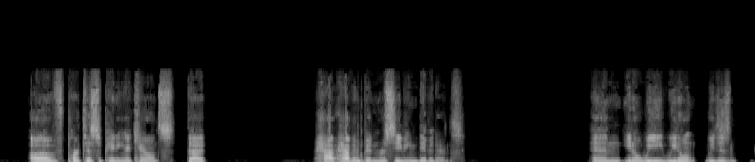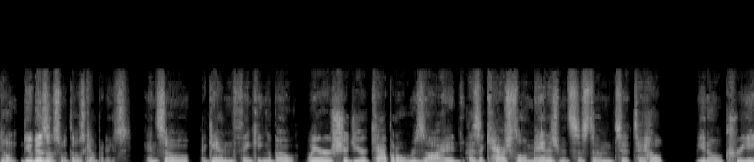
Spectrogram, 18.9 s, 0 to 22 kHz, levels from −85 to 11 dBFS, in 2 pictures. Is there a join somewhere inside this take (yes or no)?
yes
